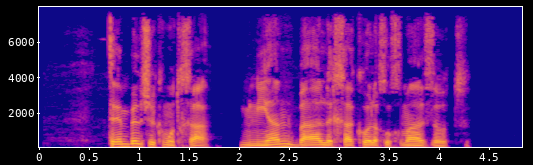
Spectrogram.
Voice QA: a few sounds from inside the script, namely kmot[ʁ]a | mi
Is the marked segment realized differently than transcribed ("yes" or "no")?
yes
